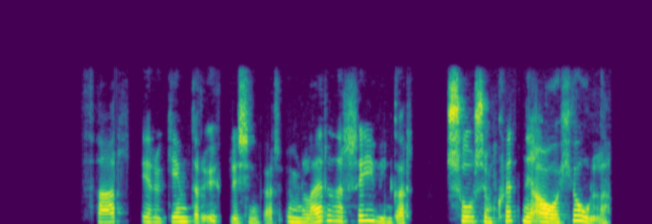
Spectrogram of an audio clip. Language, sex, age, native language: Icelandic, female, 30-39, Icelandic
